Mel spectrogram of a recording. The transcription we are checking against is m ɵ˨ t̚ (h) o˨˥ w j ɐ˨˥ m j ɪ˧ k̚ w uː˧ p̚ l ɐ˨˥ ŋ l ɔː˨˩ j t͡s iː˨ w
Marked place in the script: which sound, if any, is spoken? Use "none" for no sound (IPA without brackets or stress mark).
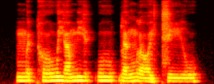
h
